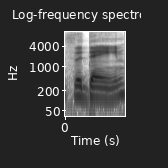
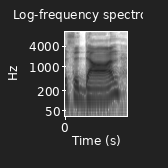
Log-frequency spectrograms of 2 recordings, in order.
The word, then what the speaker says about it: Zidane: The main character, Zidane, or Zidane, however you want to pronounce it, being a prime example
